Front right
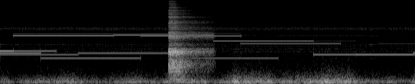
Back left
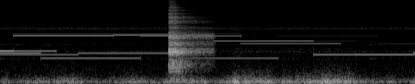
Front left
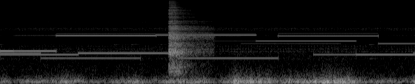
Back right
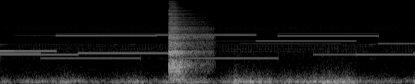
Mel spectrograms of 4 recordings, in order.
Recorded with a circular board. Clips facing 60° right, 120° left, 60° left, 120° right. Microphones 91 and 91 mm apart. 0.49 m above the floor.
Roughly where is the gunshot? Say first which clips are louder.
Front right 3 dB, back right 11 dB; behind right.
